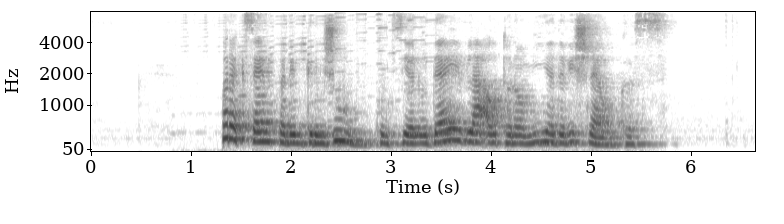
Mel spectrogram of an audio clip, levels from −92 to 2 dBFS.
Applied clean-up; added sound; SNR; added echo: neural separator model SepFormer DNS4.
